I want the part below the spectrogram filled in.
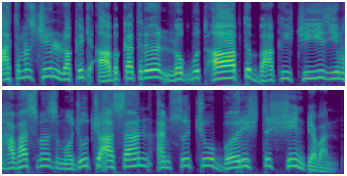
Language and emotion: Kashmiri, neutral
